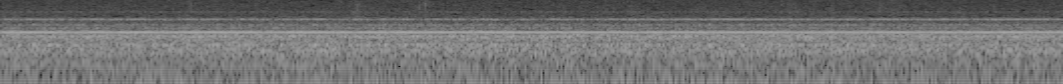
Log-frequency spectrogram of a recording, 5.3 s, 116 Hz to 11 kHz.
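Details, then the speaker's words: Mohawk Serenader farm radio fed a 1 MHz signal-generator signal at the antenna, dial reading about 1; steady high whistle near 2 kHz with a fainter one near 4 kHz over even hiss; the set receives but squeals; receiver squeal. "So that pretty much proves the radio operating. Operating with a squeal."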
